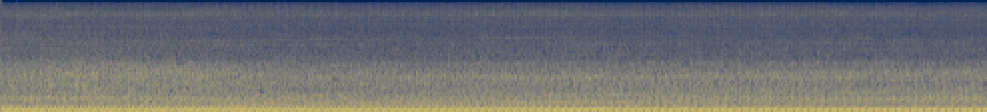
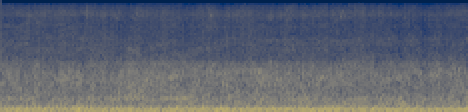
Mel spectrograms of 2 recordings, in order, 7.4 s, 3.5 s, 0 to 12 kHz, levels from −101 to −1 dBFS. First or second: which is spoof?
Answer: second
